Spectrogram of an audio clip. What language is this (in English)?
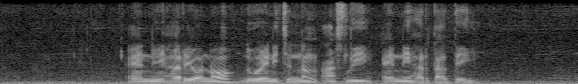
Javanese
